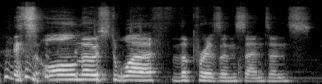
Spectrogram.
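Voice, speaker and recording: A player chatting casually and bantering through a tabletop roleplaying game, given to excited gasps and exclamations. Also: mid-range voice, takes it slowly, a crowd in the background. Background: music.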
